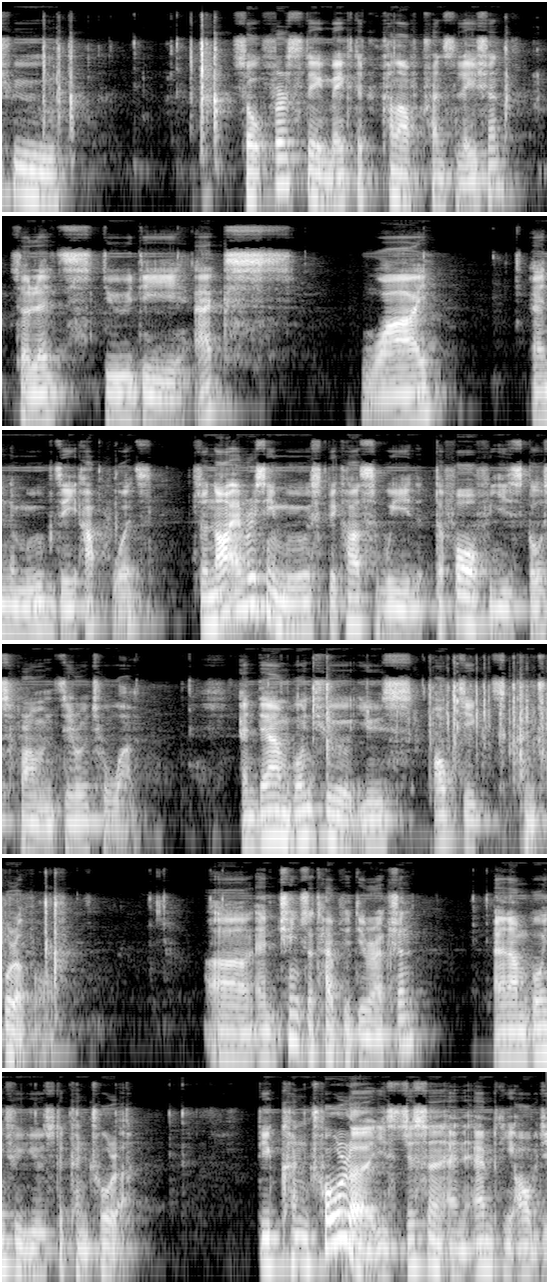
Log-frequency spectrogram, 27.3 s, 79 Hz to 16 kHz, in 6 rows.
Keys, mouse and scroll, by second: 2.5-3.4 middle drag, 3.4-4.0 scroll down 3, 4.0 shift+middle click, 4.7-10.3 drag, 10.3-11.8 shift+middle drag, 11.8-14.7 drag, 15.8 click, 16.2 ctrl+a, 19.9-22.2 drag, 22.9 click, 23.3 click, 23.7 click, 24.1 click, 25.2 drag, 25.6-26.8 middle drag, 26.8-27.2 scroll up 1.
